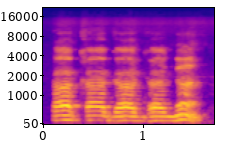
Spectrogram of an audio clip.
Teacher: So according to the place of production, the word they use is articulation. According to place of production, they are all produced in the throat.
